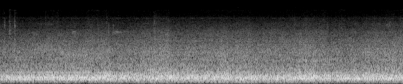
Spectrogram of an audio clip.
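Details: Steady low droning rumble of a running vehicle engine on a morning safari drive, with no animal calls audible.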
